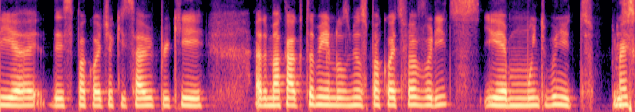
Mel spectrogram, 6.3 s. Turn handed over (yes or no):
yes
